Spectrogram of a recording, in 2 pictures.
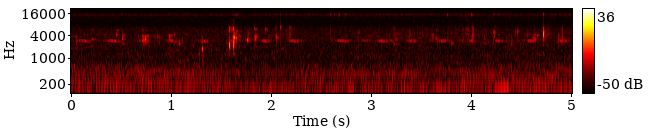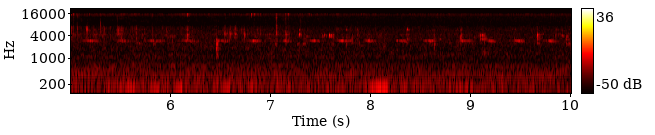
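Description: Quiet close-miked chewing of soft dadar gulung crepe with a mung bean and coconut filling, mouth closed, with a few small wet mouth clicks. A faint high-pitched pulse repeats about four times a second in the background.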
